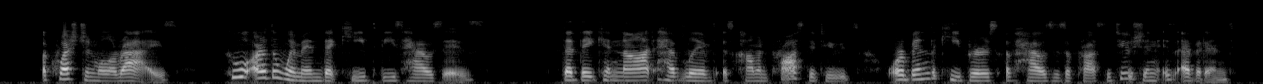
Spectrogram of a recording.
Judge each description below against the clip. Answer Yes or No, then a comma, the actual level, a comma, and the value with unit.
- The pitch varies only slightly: No, average, 4.1 semitones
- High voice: No, medium, 175 Hz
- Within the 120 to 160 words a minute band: Yes, average, 145 wpm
